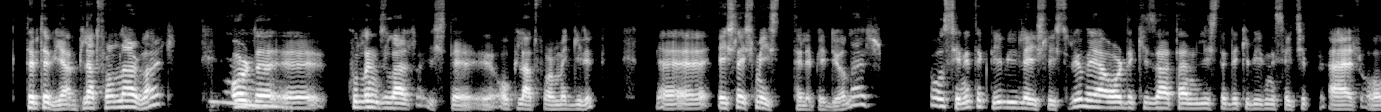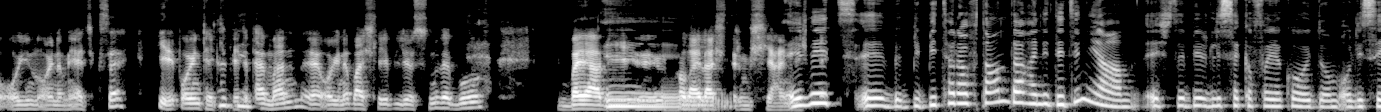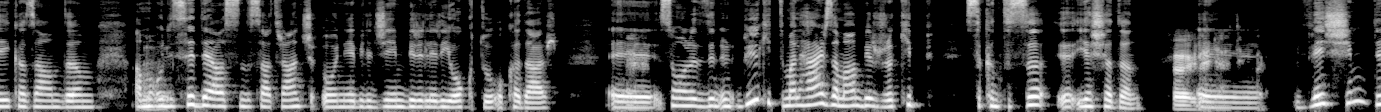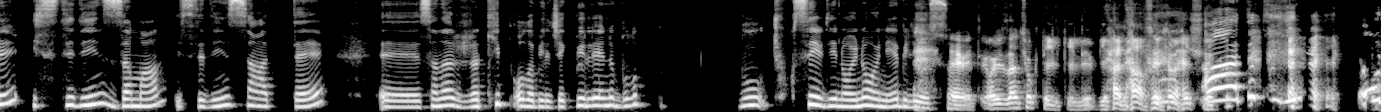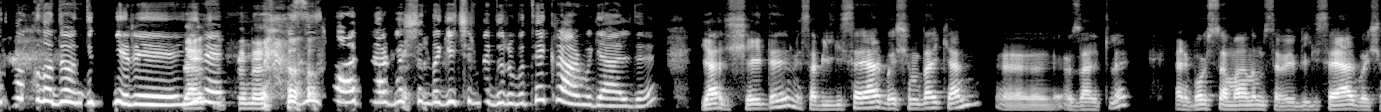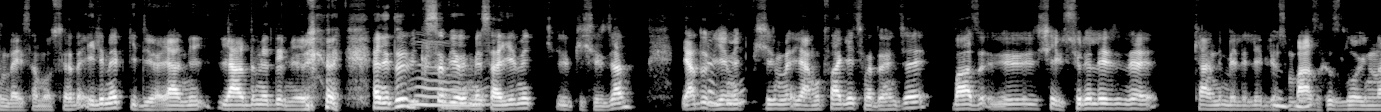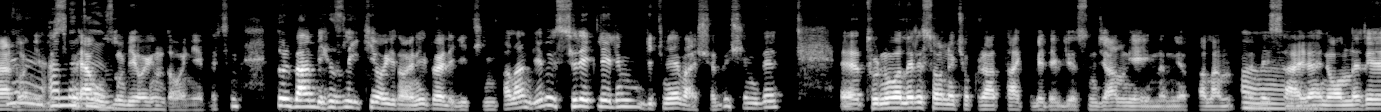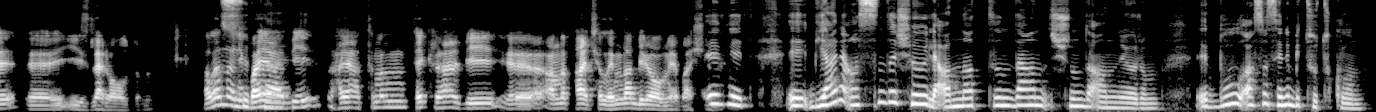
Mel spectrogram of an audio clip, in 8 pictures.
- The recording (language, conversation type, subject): Turkish, podcast, Alışkanlık oluşturmak için hangi dijital araçlar senin için işe yaradı?
- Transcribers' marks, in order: tapping; other background noise; drawn out: "Eee"; chuckle; laughing while speaking: "bir hâl almaya başladı"; joyful: "A! Tabii, yine, eee, ortaokula … tekrar mı geldi?"; chuckle; laughing while speaking: "öyle ol Evet"; chuckle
